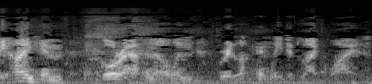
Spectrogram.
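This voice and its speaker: A man speaks at a moderate pace. Behind him, music plays. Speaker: voice actor. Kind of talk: radio play narration.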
